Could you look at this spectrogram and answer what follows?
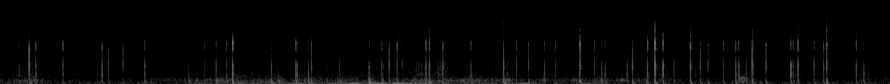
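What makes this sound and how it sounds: A small, solid, light wooden paddle hair brush with bristles is held in the hands and scratched and tapped with long nails on its wooden back and bristles. Quick, sharp, bright clicks ring out over a soft, low scratching rustle. The taps stop almost instantly and come irregularly throughout the quiet clip.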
